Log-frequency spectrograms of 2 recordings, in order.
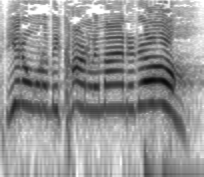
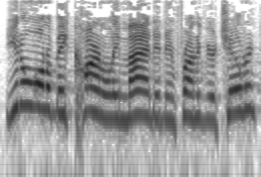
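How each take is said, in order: First: Louder, higher, hammering "at all"; preaching shout. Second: Said in the usual way. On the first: Real, not acted. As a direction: drive "at all" home hard. Preacher builds to a climax.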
